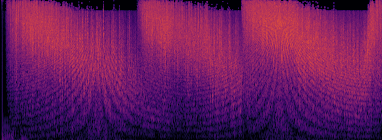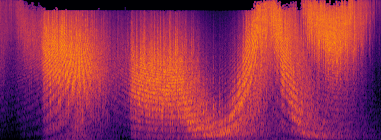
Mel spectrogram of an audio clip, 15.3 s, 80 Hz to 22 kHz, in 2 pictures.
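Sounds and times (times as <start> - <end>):
Creamware Minimax synthesizer noise effect: 8.6 - 15.2.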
